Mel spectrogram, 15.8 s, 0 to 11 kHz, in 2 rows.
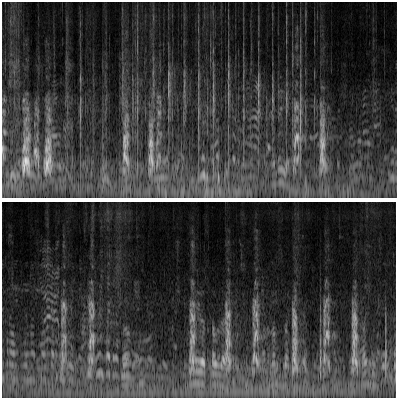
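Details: Holger, a German Shepherd competing in the 2015 Dogs Villages Cup escort dog trial in Ukraine, gives sharp, separate barks every second or two, with pauses between runs. People talk underneath.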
